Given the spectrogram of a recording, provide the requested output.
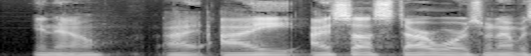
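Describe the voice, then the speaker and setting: With an American accent, a man speaks in a very deep, low pitch and fairly even intonation on a very clean recording with a silent background. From Detroit area, Michigan. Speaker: film director and producer. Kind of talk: casual chat.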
